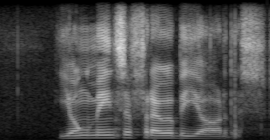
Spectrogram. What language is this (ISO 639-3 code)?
afr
